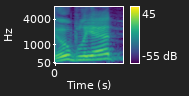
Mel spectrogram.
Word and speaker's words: oubliette: to look it up i think it's like French or something it's in origin at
